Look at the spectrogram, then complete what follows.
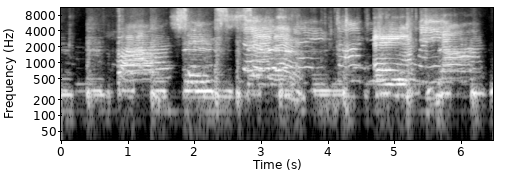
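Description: Children's counting song: voices singing the numbers one after another over upbeat rock-and-roll music.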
